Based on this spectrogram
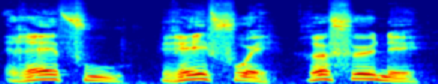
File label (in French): "raifoue", patois jura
